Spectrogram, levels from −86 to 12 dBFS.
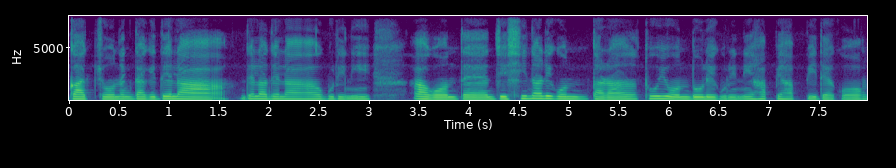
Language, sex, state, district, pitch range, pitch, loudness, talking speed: Chakma, female, Tripura, West Tripura, 190-205 Hz, 195 Hz, -16 LUFS, 130 wpm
